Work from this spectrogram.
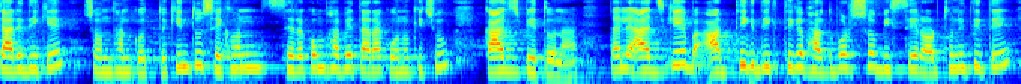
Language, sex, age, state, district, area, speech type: Bengali, female, 30-45, West Bengal, Uttar Dinajpur, rural, spontaneous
